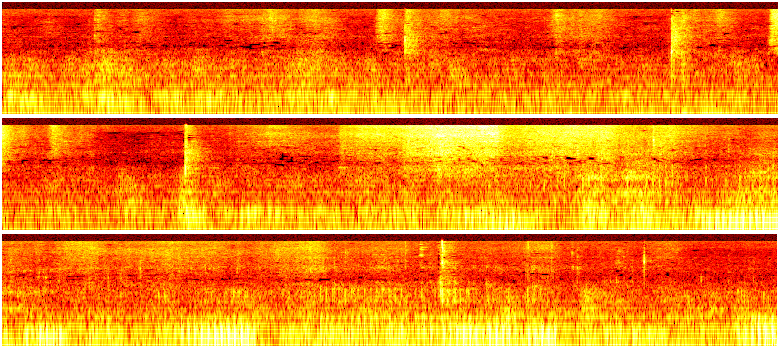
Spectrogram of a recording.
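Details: Munchkin cat purring while eating, a low rumbling purr in steady pulses with scattered clicks and rustling noises on top.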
